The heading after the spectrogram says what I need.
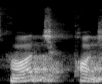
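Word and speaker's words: hotchpotch: এরপরে মনে আমরা একটা ভাব নেই, যদি বলি haven't I cooked হচপচ, হচপচ মানে খিচুড়ি, উচ্চারণটা হবে হচ পঞ্চ, হচ ফচ মানে কি খিচুড়ি, হচ ফচ মানে খিচুড়ি।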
